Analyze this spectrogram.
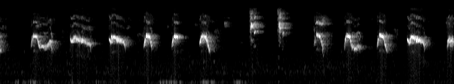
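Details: Lure song of the Javan bushlark, meant to set a kept bird singing: steady run of bright, high, slurred chirps more than twice a second, with a few soft low knocks in the background.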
